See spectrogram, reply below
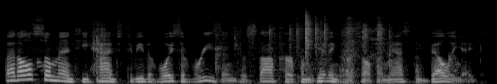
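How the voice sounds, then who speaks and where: A man narrates a written story in the third person. His voice sits at an ordinary middle pitch, and he delivers the prose as scripted storytelling. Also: expressive, a little fast, background noise. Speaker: fan fiction narrator.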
